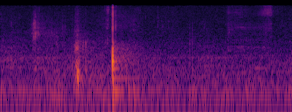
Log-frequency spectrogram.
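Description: Two faint, short clicks about a third of a second apart as a trowel scoops mortar off a hawk, used to fill pinholes in the floated plaster.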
